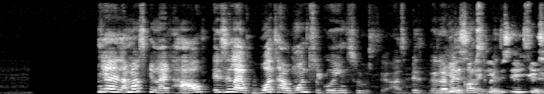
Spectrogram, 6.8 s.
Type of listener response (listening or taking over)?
taking over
